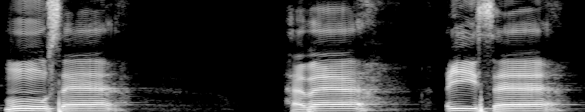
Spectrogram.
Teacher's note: الف کو یا کی طرف اور فتحہ کو کسرہ کی طرف اتنا کم مائل کرنا کہ الف اور فتحہ کا غلبہ رہے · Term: امالہ صغریٰ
